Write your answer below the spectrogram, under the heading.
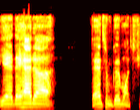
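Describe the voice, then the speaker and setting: A fairly slow delivery with a Philadelphia accent over a quiet background. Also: man. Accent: Delco (Philadelphia). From Delaware County, Pennsylvania (Philadelphia area). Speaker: MMA fighter. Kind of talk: casual interview chat.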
